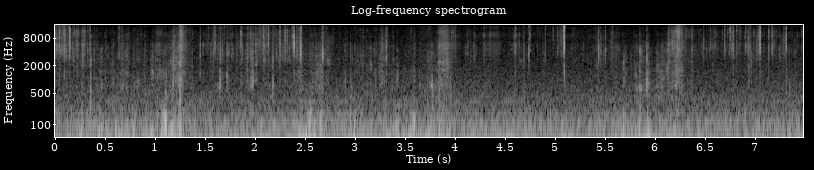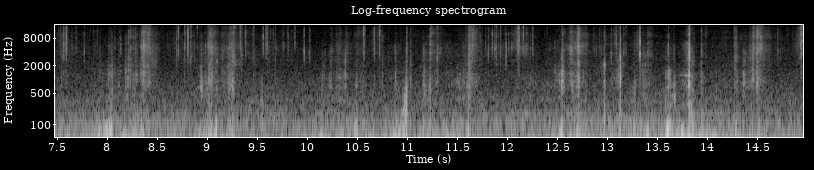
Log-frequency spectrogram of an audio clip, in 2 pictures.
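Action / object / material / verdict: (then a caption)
scrape / foam clay lump / foam clay / none. A hand-sized, solid, bead-textured lump of yellow foam clay (floam) is stretched, squeezed and balled up by both hands. It gives a steady stream of dense crunching and crackling with short, sharp bright snaps over a low, muffled rumble.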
